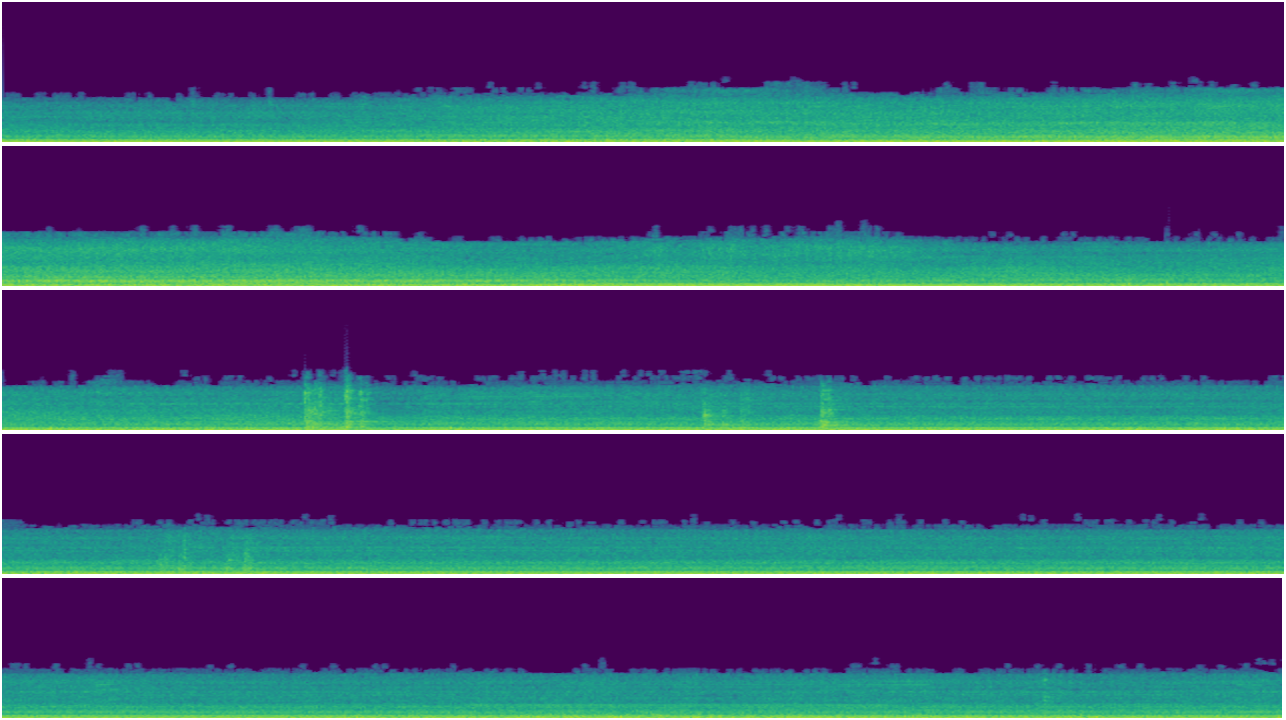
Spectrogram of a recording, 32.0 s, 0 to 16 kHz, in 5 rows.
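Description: Kubota three-cylinder diesel engine of a 2014 Bobcat E26 mini excavator running steadily. It grows louder and rougher for several seconds a few seconds in, and a few sharp clicks come about halfway through.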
